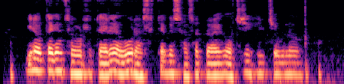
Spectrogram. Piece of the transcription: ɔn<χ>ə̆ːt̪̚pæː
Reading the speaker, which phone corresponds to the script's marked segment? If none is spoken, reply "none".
s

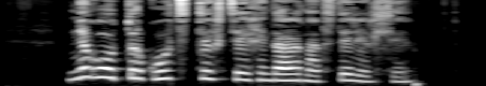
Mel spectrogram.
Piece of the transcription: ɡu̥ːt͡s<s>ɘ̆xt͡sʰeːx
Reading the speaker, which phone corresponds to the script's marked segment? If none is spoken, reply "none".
t͡s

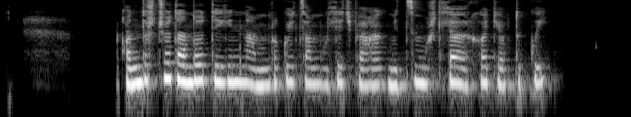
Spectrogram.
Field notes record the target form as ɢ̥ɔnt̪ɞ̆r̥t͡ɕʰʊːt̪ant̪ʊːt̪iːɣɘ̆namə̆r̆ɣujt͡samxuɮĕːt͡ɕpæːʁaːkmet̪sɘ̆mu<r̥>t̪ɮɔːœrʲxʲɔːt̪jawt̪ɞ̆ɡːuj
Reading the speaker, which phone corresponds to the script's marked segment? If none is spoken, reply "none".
r̥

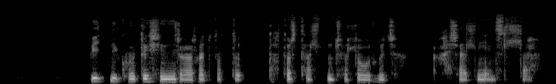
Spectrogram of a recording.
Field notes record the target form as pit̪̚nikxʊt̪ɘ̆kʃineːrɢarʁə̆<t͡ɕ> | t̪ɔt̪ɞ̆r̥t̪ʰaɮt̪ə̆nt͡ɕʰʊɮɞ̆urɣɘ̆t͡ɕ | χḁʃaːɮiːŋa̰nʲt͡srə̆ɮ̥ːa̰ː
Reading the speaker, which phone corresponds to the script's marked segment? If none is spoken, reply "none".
t͡ɕ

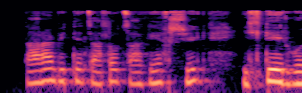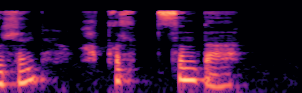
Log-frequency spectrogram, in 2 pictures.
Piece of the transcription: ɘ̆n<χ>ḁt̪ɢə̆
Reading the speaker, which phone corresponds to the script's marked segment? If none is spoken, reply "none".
χ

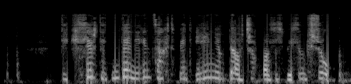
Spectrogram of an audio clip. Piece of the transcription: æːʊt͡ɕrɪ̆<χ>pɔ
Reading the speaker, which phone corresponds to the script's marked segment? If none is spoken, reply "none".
χ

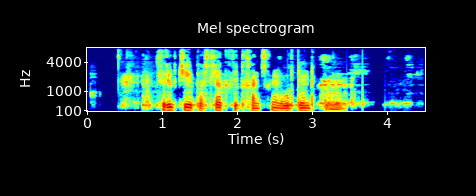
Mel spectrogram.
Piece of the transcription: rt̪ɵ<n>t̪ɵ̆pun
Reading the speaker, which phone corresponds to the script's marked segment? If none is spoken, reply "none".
n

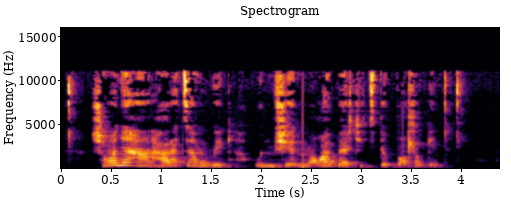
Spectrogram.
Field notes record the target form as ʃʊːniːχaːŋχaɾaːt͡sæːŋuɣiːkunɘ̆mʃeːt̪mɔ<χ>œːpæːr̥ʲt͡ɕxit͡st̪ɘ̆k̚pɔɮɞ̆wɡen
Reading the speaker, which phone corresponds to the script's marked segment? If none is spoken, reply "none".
ʁ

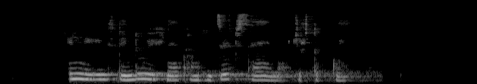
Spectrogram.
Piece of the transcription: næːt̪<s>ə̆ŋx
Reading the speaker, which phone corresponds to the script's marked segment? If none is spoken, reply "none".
χ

